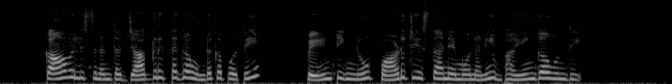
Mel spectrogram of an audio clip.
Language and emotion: Telugu, fearful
